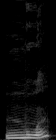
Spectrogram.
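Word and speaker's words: moins: to say less it's mu in French so no discussion about the S here don't pronounce it okay mu du and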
